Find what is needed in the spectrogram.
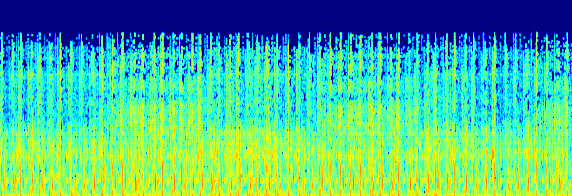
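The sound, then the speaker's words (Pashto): Engine of a well-drilling rig running in a house yard, a loud, steady chugging made of rapid, even pulses that continue without a break, with no voices. “دی وسه د هغه کور په انګړ کې برمه وهي”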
